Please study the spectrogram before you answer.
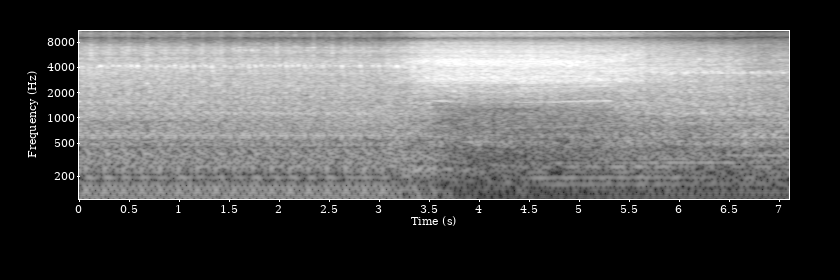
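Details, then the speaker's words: Volvo VNL truck with D13 diesel, first start after four months parked following a deer strike: loud steady windy hiss over calm idle, louder as engine surges; air leaking where a seal was left missing after repair work. "so there's a seal right there comes with a seal there's a seal missing from there after the guys replace doing what they're doing there's a seal that is missing"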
